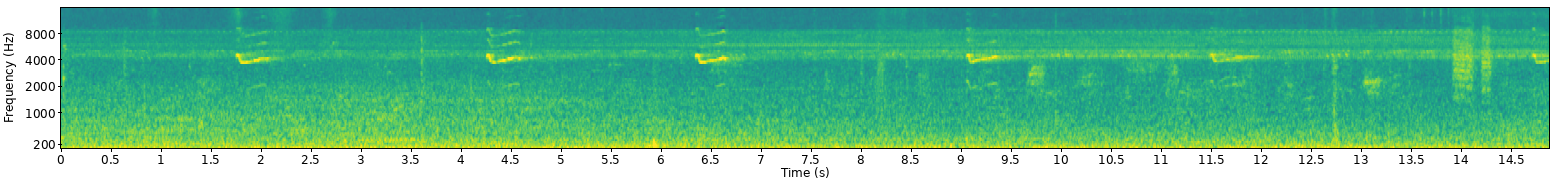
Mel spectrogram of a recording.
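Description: A bird repeating a short, high call about every two and a half seconds, over a steady low background rumble of outdoor noise.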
